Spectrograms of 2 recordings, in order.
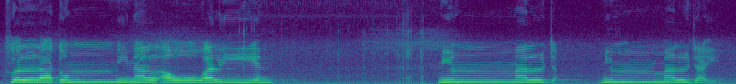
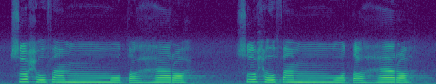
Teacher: Di sini tanwin, ini huruf mim. Kita masukkan ke huruf mim, kemudian kita berikan gunnah yang dipanjangkan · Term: idgham bi gunnah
